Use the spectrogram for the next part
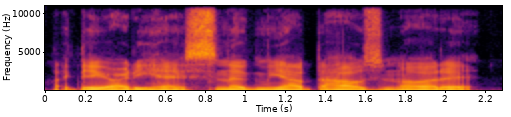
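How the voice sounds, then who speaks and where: A man's voice: deep voice, completely flat delivery, quick pace, darkish tone, clean tone, dry recording, clean studio sound. A young man from Detroit, a rapper talking as a podcast guest in laid-back slang, dropping "you know what I'm saying" often. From Detroit, USA. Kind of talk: casual interview.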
